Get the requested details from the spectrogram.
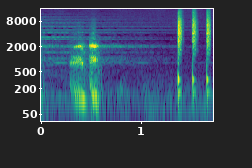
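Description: Frog croaks: two deep, throaty croaks followed by three quick, raspy ribbits in a steady rhythm, fairly loud with no voices present.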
